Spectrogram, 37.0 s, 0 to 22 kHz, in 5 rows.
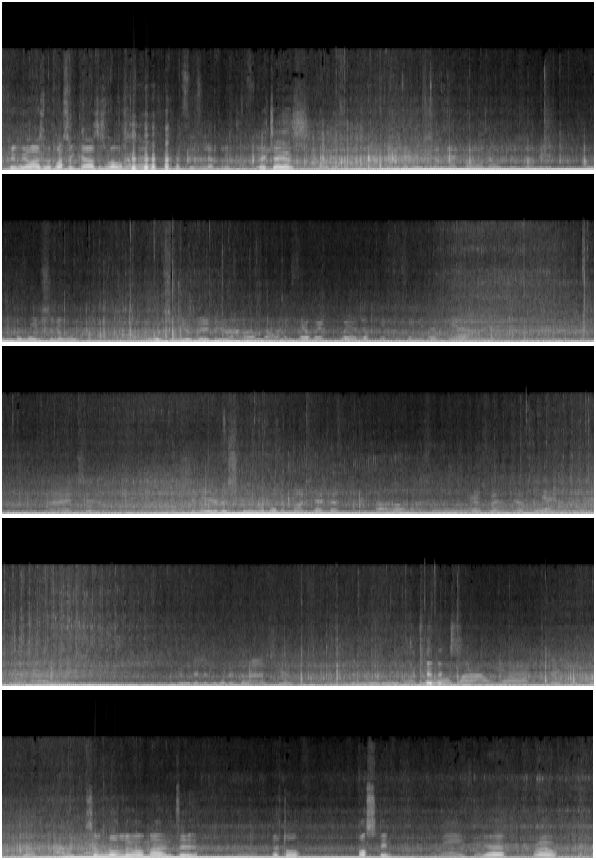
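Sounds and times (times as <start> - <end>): cars driving slowly past: 0.0 - 36.9.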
